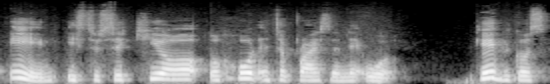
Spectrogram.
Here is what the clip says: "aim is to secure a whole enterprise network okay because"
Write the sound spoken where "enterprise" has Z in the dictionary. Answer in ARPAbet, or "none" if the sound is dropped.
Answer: S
